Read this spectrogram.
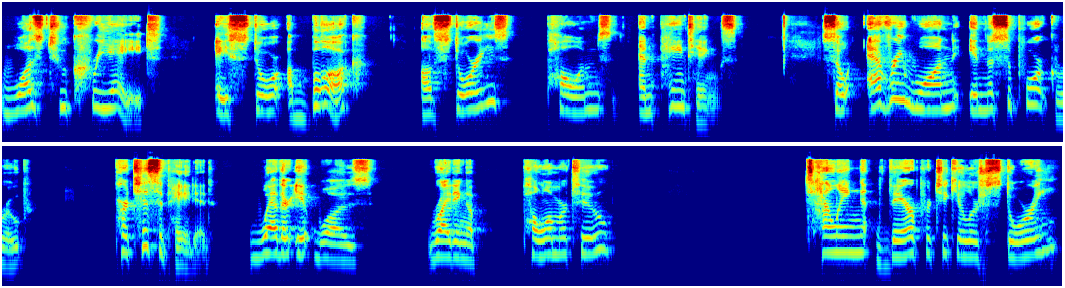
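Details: Support group member recovering from a brain injury with aphasia; aphasia.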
